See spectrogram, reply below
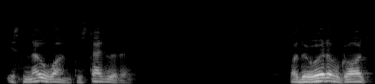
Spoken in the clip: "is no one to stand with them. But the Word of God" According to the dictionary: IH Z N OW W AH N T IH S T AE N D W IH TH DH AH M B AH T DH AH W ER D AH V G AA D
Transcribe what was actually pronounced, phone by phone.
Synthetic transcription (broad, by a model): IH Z N OW W AH N T IH S T AE N D W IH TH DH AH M B AH T DH AH W ER D AH V G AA D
